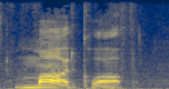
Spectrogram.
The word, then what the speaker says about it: ModCloth: They're called Mod Cloth. I was about to say Mod Clothed, and then I was like, that don't make no sense.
